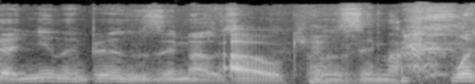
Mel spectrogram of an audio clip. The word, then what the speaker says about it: Nzema: Je prononce bien Nzema. Nzema. Nzema. Oui, Nzema.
